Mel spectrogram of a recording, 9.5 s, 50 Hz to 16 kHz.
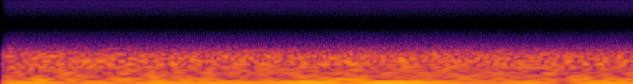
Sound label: unison pad, MS-20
